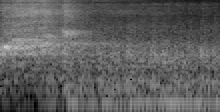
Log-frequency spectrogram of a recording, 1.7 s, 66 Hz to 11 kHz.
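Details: Yamaha R15 after a temporary fix for its starting problem: engine settles into a steady, even idle with no misses or knocks; normal idle.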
